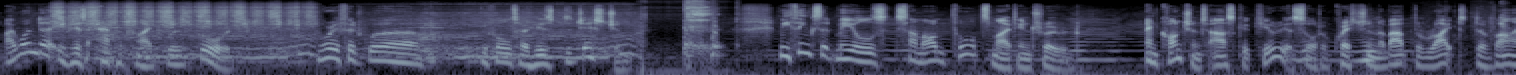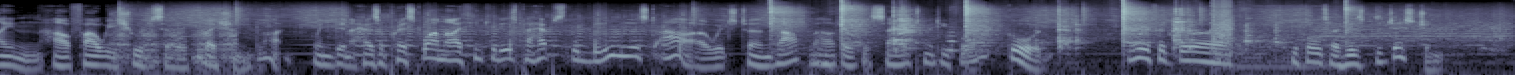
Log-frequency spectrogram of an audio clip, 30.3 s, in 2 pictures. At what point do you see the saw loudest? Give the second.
17 s.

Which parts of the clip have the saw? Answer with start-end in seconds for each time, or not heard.
0.5-3.2, 16.2-17.6.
